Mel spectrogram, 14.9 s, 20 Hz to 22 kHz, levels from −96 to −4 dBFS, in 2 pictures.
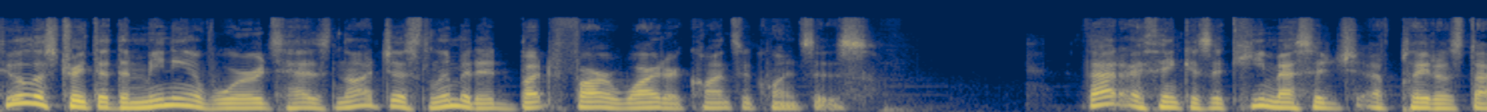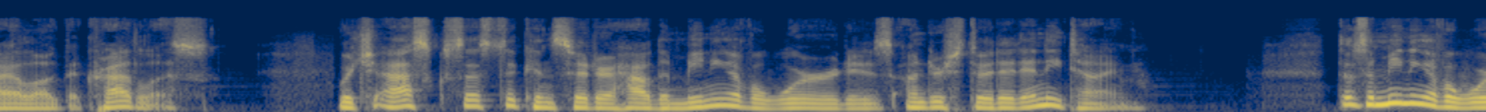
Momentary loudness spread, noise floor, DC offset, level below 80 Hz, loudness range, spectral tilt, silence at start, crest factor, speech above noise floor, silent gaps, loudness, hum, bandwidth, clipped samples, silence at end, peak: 11 LU; -75 dBFS; under 0.1%; -62 dBFS; 3 LU; -6.5 dB/octave; 0 s; 18 dB; 49 dB; none; -27 LUFS; none; 12.5 kHz; under 0.1%; 0 s; -8 dBFS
